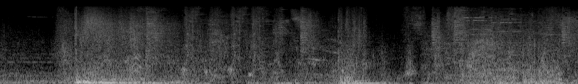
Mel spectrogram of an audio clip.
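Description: Video game combat sound effects thud and clash in quick bursts.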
